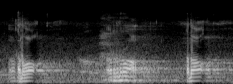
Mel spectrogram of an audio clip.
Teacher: Takrir atau bergetarnya huruf ro itu marratan wahidah. Hanya sekali saja getaran, jangan lebih dari 2 kali.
